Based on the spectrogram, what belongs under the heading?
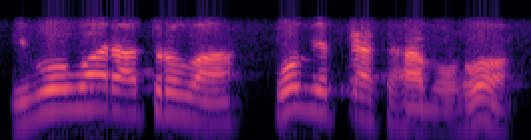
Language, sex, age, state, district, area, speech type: Sanskrit, male, 18-30, Tamil Nadu, Chennai, urban, conversation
